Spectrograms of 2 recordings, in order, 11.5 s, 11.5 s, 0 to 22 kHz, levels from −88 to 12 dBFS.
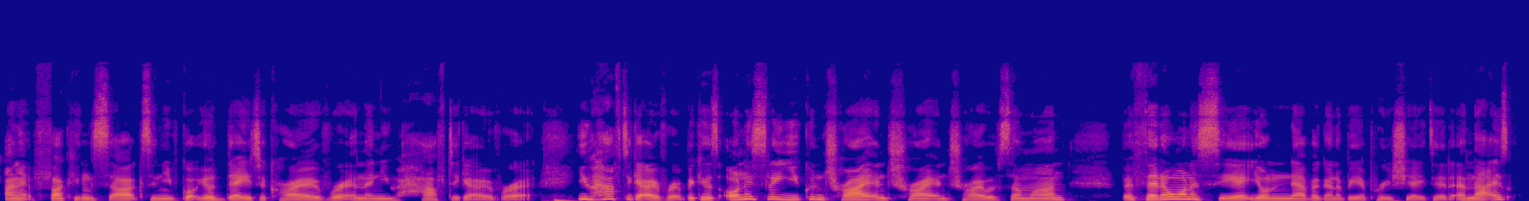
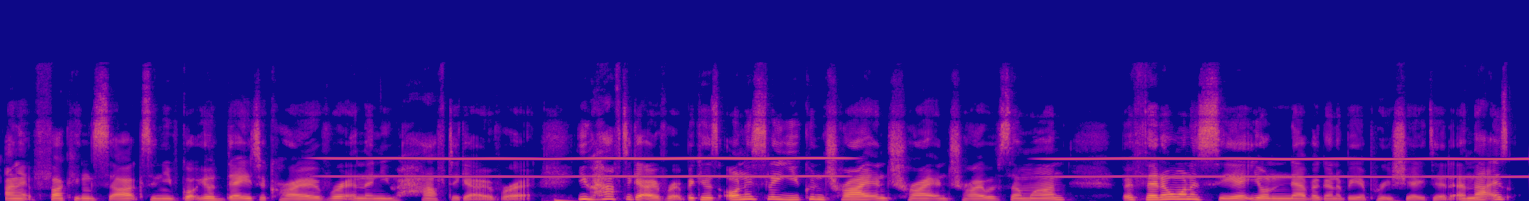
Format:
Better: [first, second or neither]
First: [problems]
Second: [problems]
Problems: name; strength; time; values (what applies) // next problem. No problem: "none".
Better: first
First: none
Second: high-pitched whine; loud; from 2.5 to 6.5 s and from 8 s on; 4.5 kHz, 6 dB below the speech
